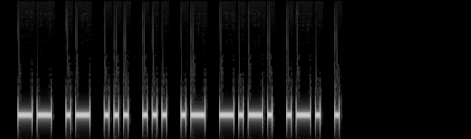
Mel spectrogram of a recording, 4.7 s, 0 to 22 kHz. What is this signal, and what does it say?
Morse code, heard as a keyed tone, about 25 wpm, 700 Hz. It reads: MASSACRE
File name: 8 Letter Words - First 3 Letters Given - 25wpm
